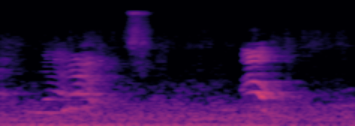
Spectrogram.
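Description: Faint children's voices in the background, a couple of short high calls, over a low steady hum.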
